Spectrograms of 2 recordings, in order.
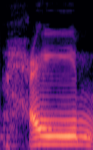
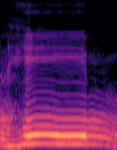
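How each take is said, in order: First: The h sound comes from deep in the throat. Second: The h sound is a plain, light breath. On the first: The speaker calls it right. "tapi haim di tenggorokan ya" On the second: The speaker calls it wrong. "bukan him"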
